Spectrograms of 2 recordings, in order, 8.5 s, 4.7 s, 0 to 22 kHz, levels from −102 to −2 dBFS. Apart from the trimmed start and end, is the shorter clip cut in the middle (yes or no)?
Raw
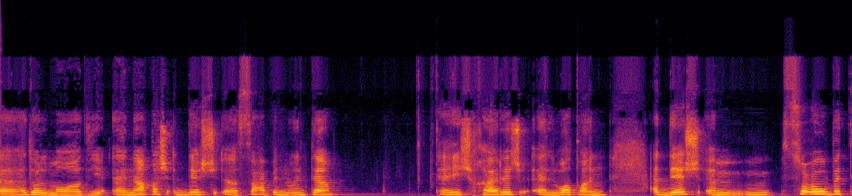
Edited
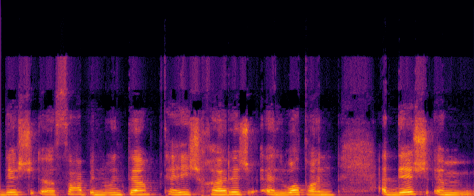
yes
